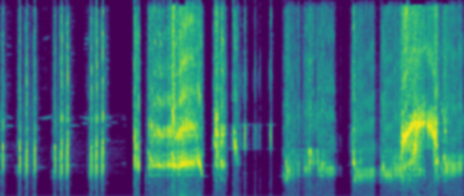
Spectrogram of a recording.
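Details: Call used to lure swiftlets: a few short sharp clicks at the start, then bursts of high buzzy twitters and rising chirps, one loud upswept note near the end.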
